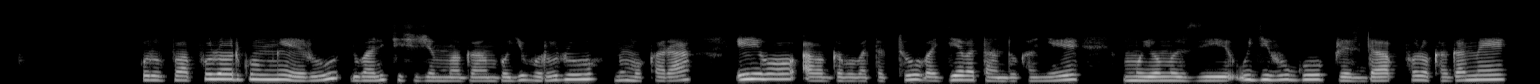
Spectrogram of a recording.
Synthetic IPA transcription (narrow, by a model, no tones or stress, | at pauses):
uɾupapuɾo̞ɾɡuːmŋe̞ːɾuɾwaːndiciːʃiʒe̞mumaɡaːmbo̞juβuɾuɾunumukaɾa | iɾiho̞a̰βaɡaβo̞βatatʰuβaɟijeβataːndukʰaɲe̞ | umujo̞βo̞ziwiɟiɦuɡupɾe̞zidapʰoɾo̞kaɡame̞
